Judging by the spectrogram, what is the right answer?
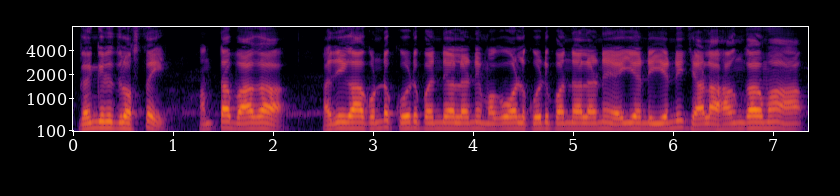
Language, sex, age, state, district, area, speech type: Telugu, male, 60+, Andhra Pradesh, Guntur, urban, spontaneous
